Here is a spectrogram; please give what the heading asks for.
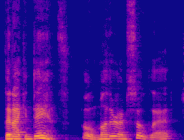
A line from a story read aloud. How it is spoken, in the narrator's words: Susie cried happily, scarcely able to believe her ears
